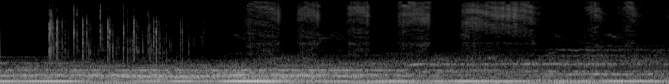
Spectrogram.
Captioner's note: paint can rattling and spraying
